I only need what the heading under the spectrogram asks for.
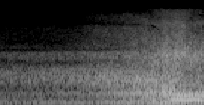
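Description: A red sports car's engine revs as the vehicle approaches from a distance, growing steadily louder over a second and a half with a rising whine near the end. No one speaks.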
